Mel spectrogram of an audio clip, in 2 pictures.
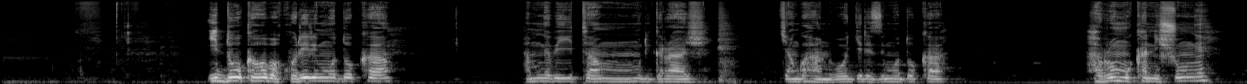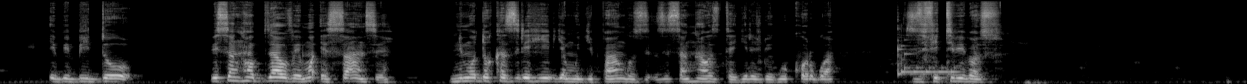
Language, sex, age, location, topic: Kinyarwanda, male, 25-35, Musanze, finance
